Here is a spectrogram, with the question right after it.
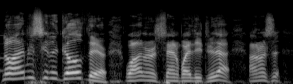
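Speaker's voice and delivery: ordinary talk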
